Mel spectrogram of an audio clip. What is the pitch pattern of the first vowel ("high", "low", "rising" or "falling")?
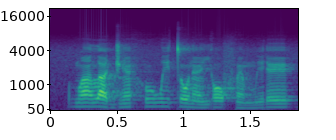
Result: high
